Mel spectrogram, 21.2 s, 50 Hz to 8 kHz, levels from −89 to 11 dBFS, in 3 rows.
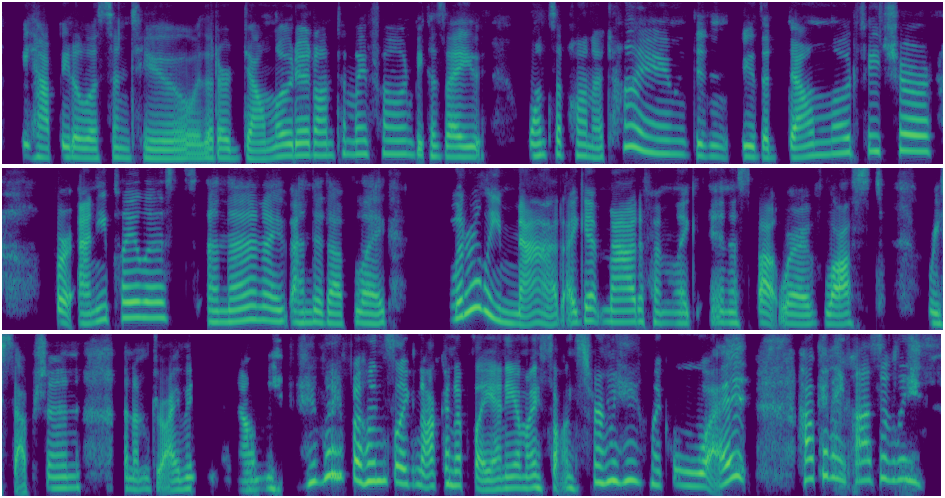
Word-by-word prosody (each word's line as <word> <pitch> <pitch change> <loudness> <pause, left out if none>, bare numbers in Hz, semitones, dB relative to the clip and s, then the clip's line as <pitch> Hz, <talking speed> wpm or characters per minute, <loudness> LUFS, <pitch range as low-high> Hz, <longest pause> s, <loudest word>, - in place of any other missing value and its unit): be 205 - -3
happy 180 -1 -2
to 180 - +1
listen 170 +1 -2
to, 160 - -2
that 170 - -1
are 170 -1 0
downloaded 190 +8 0
onto 215 +3 -3
my 240 +1 -3
phone 240 -1 -5
because 200 -2 -5
I, 185 0 +2 0.4
once 215 +2 0
upon 210 -4 -3
a 175 - -3
time, 265 -10 -1
didn't 200 -3 -4
do 195 -1 +3
the 175 -1 -3
download 225 +8 0
feature 290 0 +1 0.5
for - - +3
any 185 +7 +2
playlists, 280 0 +2
and 205 0 -1
then, 235 +3 +2
I'd 215 -2 +1
ended 195 0 -1
up, 175 -1 0
like, 185 -1 0 0.5
literally 355 - +5
mad. 170 -2 0
I 190 - +1
get 225 0 0
mad 205 0 +3
if 210 - -9
I'm, 190 - -4
like, 185 -1 -4
in 195 - -4
a 190 - -2
spot - - 0
where 175 - +1
I've 165 +2 -1
lost 170 +1 +1 0.3
reception 200 +3 -2 0.3
and 185 - -2
I'm 175 +2 -5
driving, 185 +5 0 0.3
and 160 0 0
now - - -4
me 190 -2 -3 0.2
and 310 +3 +1
my 430 +1 +6
phone's, 330 -1 +6
like, 285 -3 +4
not 240 -2 +2
gonna 255 -2 +2
play 170 - +2
any 200 +3 +2
of 205 - 0
my 210 +2 +2
songs 200 -1 -2
for 305 - +3
me, 335 +1 +4
like, 265 -3 -4
"What? 260 - +3 0.4
How 360 +1 +5
can 430 +1 +1
I 365 -3 +1
possibly 345 -1 0
210 Hz, 200 wpm, -22 LUFS, 185-275 Hz, 0.5 s, my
